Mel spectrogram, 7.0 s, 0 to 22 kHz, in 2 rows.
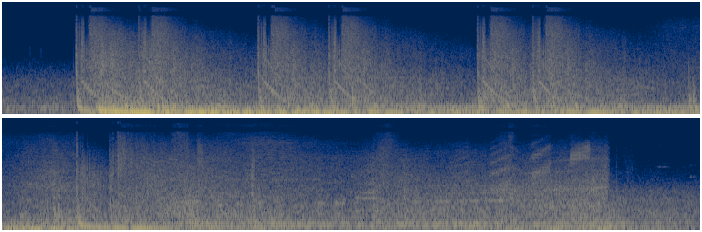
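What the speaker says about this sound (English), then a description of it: "We're taking fire." Gunfire and artillery in the video game Mass Effect 3: a loud opening blast followed by repeated heavy booms and crackling shots over a dense, sustained battle roar.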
